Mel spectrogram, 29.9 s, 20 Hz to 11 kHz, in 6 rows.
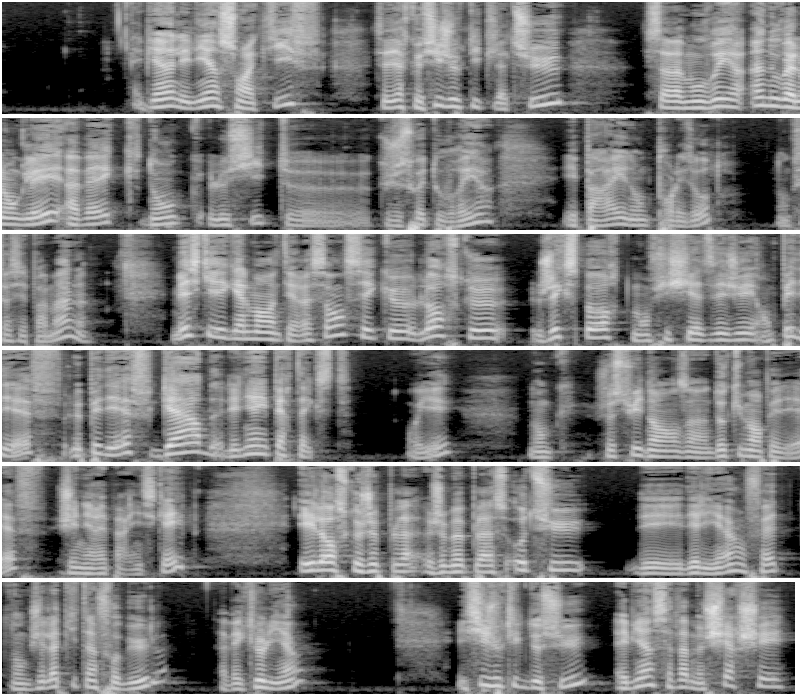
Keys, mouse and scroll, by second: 1.3 click, 3.5 click, 7.0 click, 8.6 click, 10.4 middle click, 10.9 click, 15.2 click, 27.9 click.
